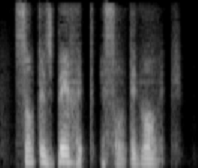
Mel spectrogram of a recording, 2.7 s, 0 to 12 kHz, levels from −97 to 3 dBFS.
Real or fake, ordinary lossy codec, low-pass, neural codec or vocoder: fake; MP3, 48 kbps; 10.8 kHz; codec, 44.1 kHz, 0.9 kbps, DAC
